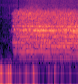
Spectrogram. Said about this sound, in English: Here comes the train. Here comes the train. So welcome to my world, everybody. The train comes through.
